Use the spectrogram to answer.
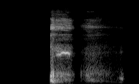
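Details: Cough from a person who says they have fallen ill and apologizes for coughing during game commentary: one harsh, moist-sounding cough burst, then a softer trailing cough.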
